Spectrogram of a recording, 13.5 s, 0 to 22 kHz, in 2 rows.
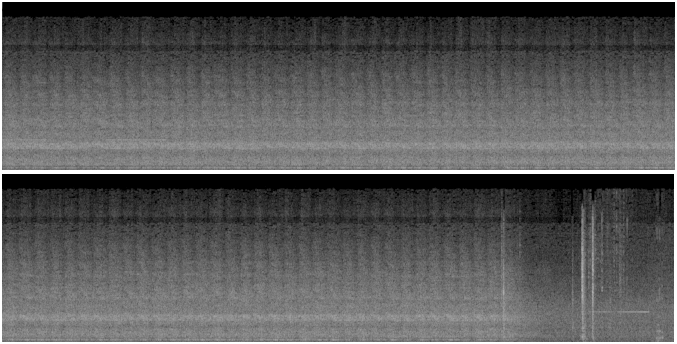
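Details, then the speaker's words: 2011 Toyota RAV4 2.5L 2AR-FE, freshly rebuilt after severe oil consumption at about 150,000 miles: about twelve seconds of steady cranking with no firing, crank sensor unplugged to prime oil pressure before first start. "So I have the crank sensor disconnected. This will prevent the car from starting. Without further ado, let me go crank it until we build up oil pressure, and we'll see what happens."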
